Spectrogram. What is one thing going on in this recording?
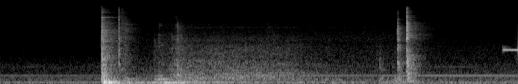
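Tram doors open with a loud thud and a hiss of air.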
